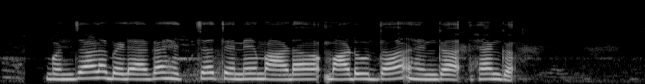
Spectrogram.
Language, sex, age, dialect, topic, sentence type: Kannada, female, 25-30, Dharwad Kannada, agriculture, question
